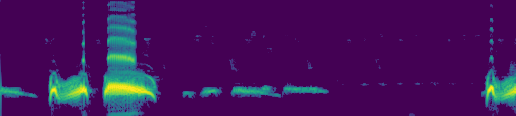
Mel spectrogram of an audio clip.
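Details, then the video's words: Spotted dove cooing to stir newly caught doves into calling: one full low phrase of a short wavering note and a long falling coo, several soft coos after, and a new phrase starting near the end. "tiếng cu gáy kích bổi nhanh nổi hiệu quả mỗi ngày"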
